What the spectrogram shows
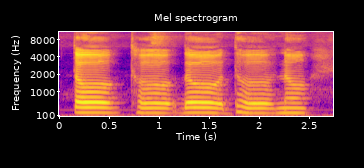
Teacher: अपनी जीवा कहाँ से टकरा रही है? अपने दांतों से टकरा रही है।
